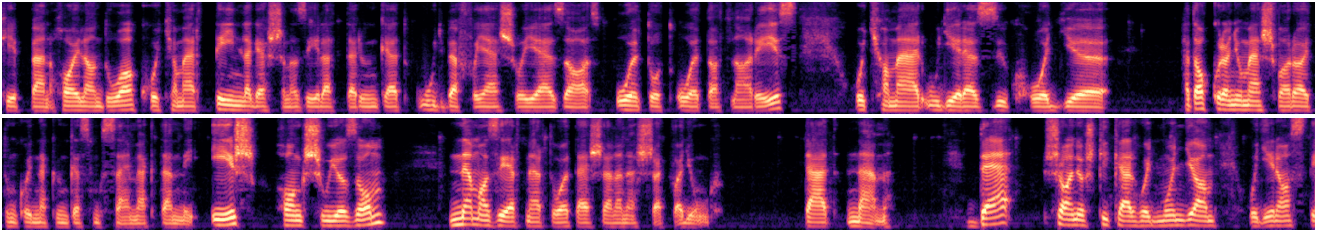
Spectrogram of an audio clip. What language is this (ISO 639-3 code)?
hun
